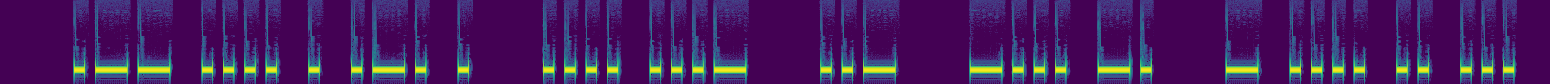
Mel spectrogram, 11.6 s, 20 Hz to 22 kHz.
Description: Morse code, heard as a keyed tone, about 16 wpm, 700 Hz. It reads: WHERE HV U BN THIS
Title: Sentences from Top 300 Words and Abbreviations 15wpm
